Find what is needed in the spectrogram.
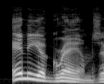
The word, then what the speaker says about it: Enneagrams: and we're going to talk about Enneagrams, if I've got the pronunciation correct this time.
